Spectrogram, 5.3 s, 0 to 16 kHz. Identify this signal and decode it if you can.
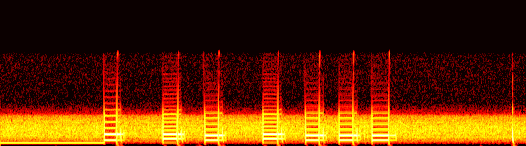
DTMF, heard as telephone touch tones, tones of about 190 ms. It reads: 2818111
